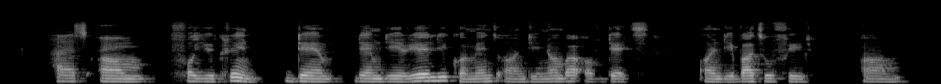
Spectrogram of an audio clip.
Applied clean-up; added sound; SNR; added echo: none; none; none; none.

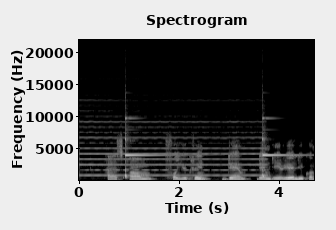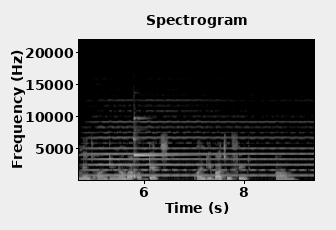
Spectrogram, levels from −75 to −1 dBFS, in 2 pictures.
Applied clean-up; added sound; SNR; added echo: none; Bowed string instrument + Marimba, xylophone; 2 dB; none.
